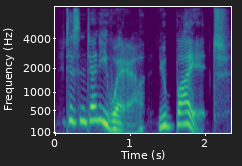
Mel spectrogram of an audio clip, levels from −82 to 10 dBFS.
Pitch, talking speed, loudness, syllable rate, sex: 190 Hz, 155 wpm, -15 LUFS, 4.6 syllables/s, male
